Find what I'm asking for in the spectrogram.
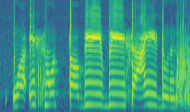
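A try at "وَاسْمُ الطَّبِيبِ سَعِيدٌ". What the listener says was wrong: Wa ismu. Bukan begitu, bacanya wasmu. Wasmut tabib. Jadi untuk kalimat ismu, alifnya itu ketika di tengah tidak dibaca. Nah, jadi ketika ada waw, wasmu, seakan-akan alifnya tidak ada. Seakan-akan dia tidak ada, tapi tulisannya tetap ada. Tapi tidak dibaca. Wawnya langsung ke huruf apa? Ke huruf sin. Wasmut tabibi.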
